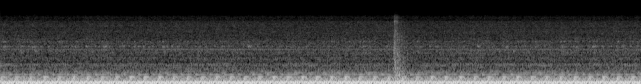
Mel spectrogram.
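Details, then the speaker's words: Jeep after its tailpipe and custom exhaust were welded up, first run: a deep, even rumble holds steady with no puffing or ticking, no smell, and exhaust blowing out the back; sounds good with no leaks. "oh yeah sounds really good yeah that sounds great it's got a little bit of a rumble to it but it's not bad yeah I like that doesn't stink the C no it's blowing it all out here yeah I don't hear any leaks"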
